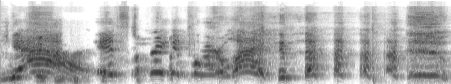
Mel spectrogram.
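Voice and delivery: high, loud, drawn-out laughing exclamation; loud laughing outburst, stretched out. Real, not acted. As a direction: burst out in amused disbelief. Excited agreement about a movie surprise.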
